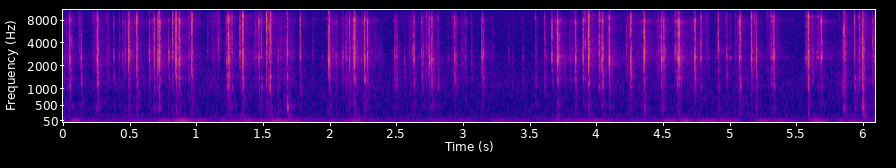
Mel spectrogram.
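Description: Fingertips type continuously on a plastic mechanical keyboard with plastic keycaps on a translucent acrylic case, making a steady stream of quick, sharp clacks. Each keystroke is crisp and bright, centered around 2.5 kHz, and dies away almost instantly. A low, constant hum sits underneath the typing.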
